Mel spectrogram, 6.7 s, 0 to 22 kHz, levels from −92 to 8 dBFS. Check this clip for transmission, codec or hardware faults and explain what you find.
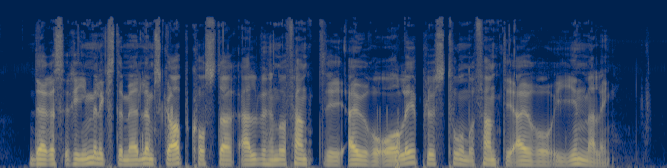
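There are two problems here: steady MPEG Layer II codec damage throughout, plus three short bursts of DAB burbling on top of it.

MP2 compression runs the whole way through the speech. It sounds dull and gurgly, with a granular edge. That's most likely a starved Layer II encode, around 80 kbps by the sound of it. There aren't enough bits, so upper sub-bands drop out and flicker while the remaining ones get coarsely quantised.

DAB burbling turns up at 1.41–1.73 s, 3.81–4.00 s and as a tiny blip at 5.66 s. It's the sound of weak reception. Bit errors, on the order of a few per thousand, have slipped past error correction and corrupted samples. Individual sub-bands get short blips of noise.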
